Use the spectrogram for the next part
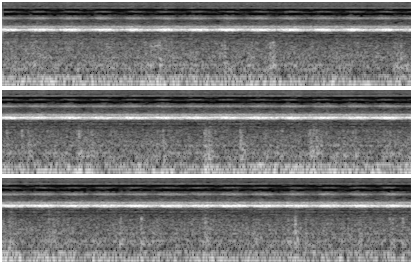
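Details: Continuous cricket chirping at Lake Arrowhead, California: one sustained high, shimmering trill with a faint pulsing texture, steady in loudness throughout, over a gentle low background hum.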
